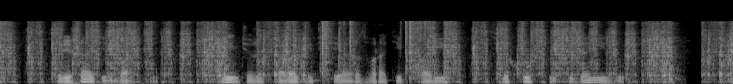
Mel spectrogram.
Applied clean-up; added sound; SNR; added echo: none; Tools; -1 dB; none.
